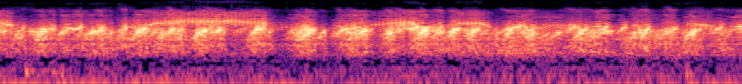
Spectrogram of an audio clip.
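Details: Many frogs calling together in a natural setting, a thick layered chorus of raspy pulsed croaks, about two per second, steady and unbroken with slight dips in loudness.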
